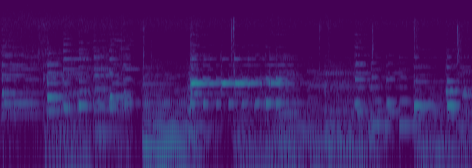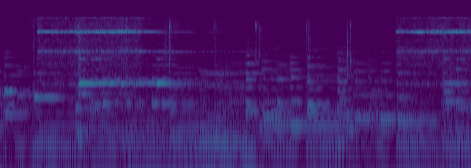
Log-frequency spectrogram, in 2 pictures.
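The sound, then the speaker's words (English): A telephone rings repeatedly as a phone cue in a rehearsal, in bright, melodic, loud bursts with a tinkling, tuneful quality that carries on steadily for several seconds with no voices. “Now watch those phone cues, will you, honey?”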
